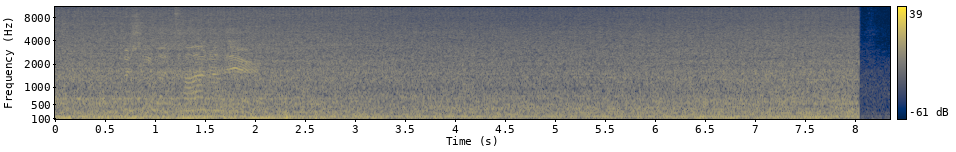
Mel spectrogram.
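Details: Toyota viscous fan clutch modified by adding Toyota 10,000 cSt silicone fluid, at idle: a heavy, steady rush of air over the engine as the fan engages fully and pulls hard. The stock clutch barely moves air.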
